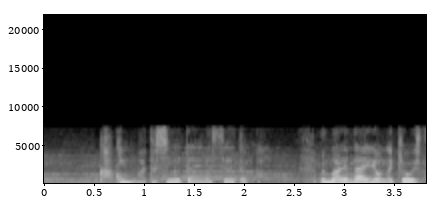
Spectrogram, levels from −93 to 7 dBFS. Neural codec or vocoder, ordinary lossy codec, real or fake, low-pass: codec, 16 kHz, 2 kbps, FunCodec, trained on Chinese and English, 25 frames a second; none; fake; 7.2 kHz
